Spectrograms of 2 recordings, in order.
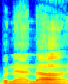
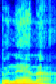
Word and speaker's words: banana: So go and so in English some syllables are stressed more strongly. Yeah. And others are reduced like the uh in banana. Yeah. So not banana, it's just banana.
